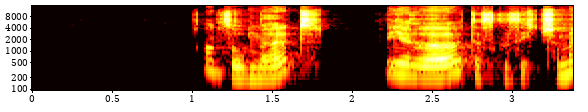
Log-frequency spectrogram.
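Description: A young woman speaks close by, with animation.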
